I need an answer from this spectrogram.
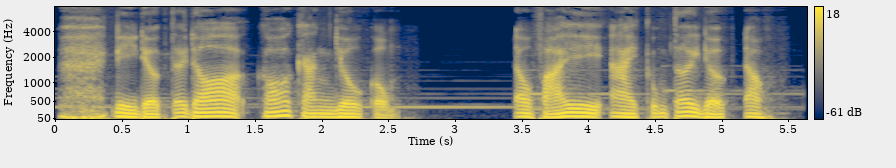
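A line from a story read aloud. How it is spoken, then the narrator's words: Elderly sighing. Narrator (Vietnamese): Cụ cố thở dài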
